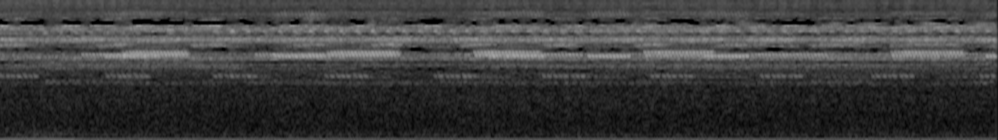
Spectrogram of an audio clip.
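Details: Evening park ambience of crickets: continuous high-pitched pulsing chirps from several insects overlapping, steady in loudness, over faint low environmental noise.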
